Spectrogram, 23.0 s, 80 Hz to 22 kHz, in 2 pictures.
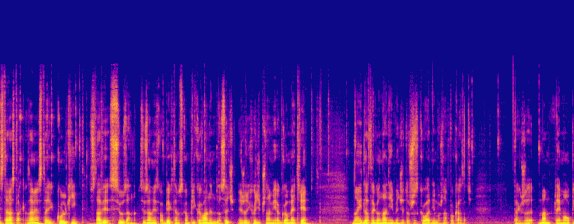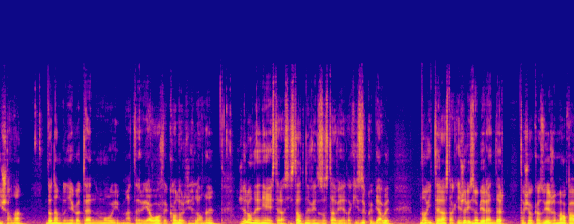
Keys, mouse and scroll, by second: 0.2 right click, 0.8 right click, 1.2 x, 1.8 shift+a, 5.8 ctrl+3, 7.0 r, 9.3 click, 9.8 click, 12.0 click, 15.9 click, 17.6-17.9 scroll down 6, 19.7 scroll down 4.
